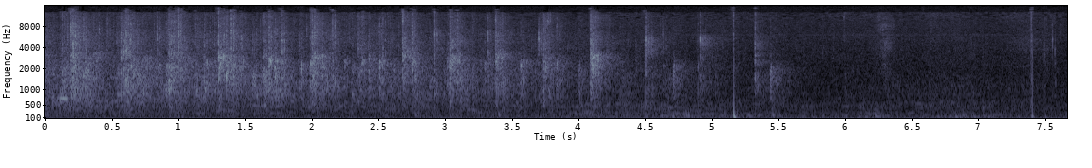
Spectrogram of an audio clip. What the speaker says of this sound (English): you can do better with that round of applause for Nana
